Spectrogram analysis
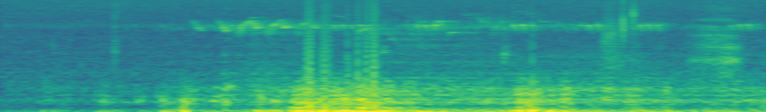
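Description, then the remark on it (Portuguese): A summer rain soundscape played by the relaxation system of an EQS car: a steady wash of rain noise over a deep rumble that swells in the middle, with faint high chirping tones drifting above. No one speaks. “Você coloca aqui, daí vai vir uma chuva de verão, ó.”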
